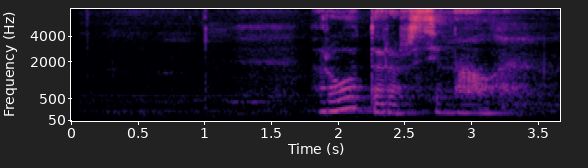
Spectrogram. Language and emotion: Russian, sad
